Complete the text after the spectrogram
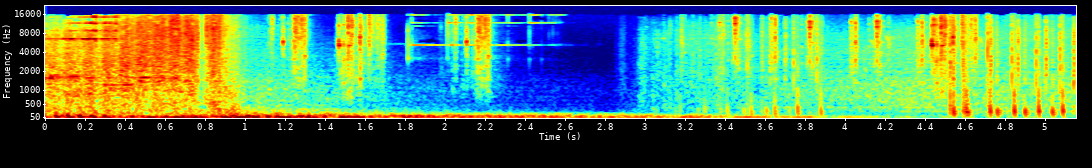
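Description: A rifle bolt clicks and clacks as it is reloaded.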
